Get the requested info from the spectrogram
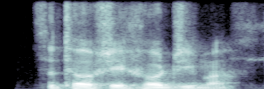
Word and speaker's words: Satoshi Kojima: Satoshi Kojima.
